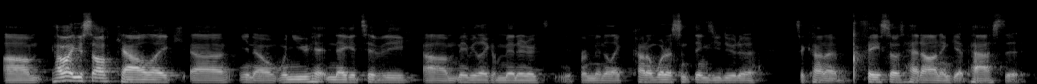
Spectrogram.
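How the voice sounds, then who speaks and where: Guy hosting a video call, lowish voice, chill and encouraging. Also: steady tone, fairly quick. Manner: affirming, easygoing questions with fillers. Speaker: host.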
